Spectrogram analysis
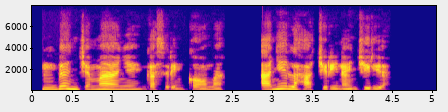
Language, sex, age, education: Igbo, male, 15-29, tertiary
